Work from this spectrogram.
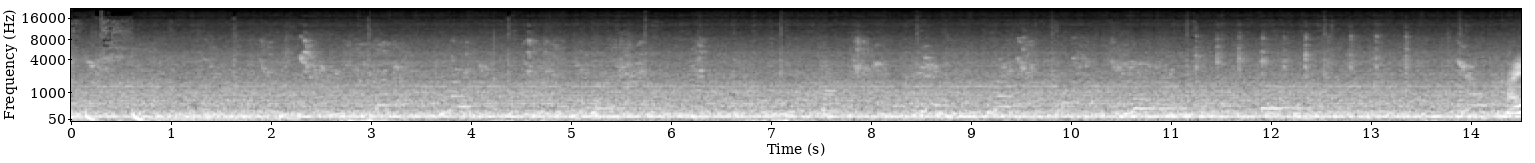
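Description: Faint outdoor background with scattered light clicking and occasional soft bird chirps, heard distantly over a steady low hum during a quiet watercolour painting session.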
